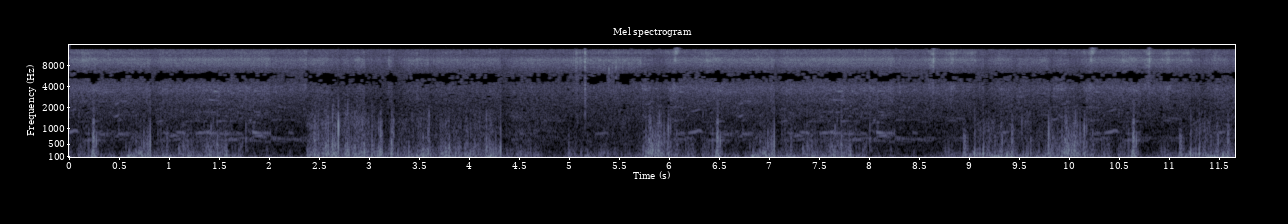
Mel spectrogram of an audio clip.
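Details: Whooper swan flock, thousands strong, at a national wetland park in Dengkou County, Bayannur, Inner Mongolia, beside the Yellow River in spring; repeated trumpeting honks from many birds overlap irregularly above a loud low-pitched rumble.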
